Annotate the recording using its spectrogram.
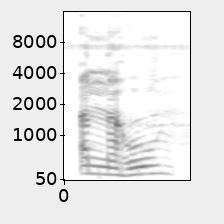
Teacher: keenam yaitu annahum hukum bacaannya itu ke ghunnah musyaddadah karena ada huruf nun yang bertasydid cara membacanya masuk dengan mendengung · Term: gunnah musyaddah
